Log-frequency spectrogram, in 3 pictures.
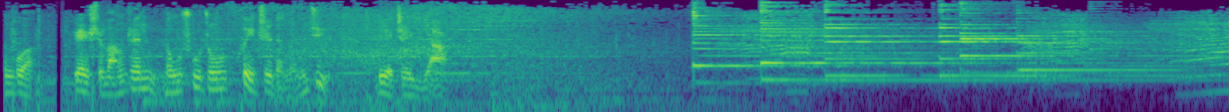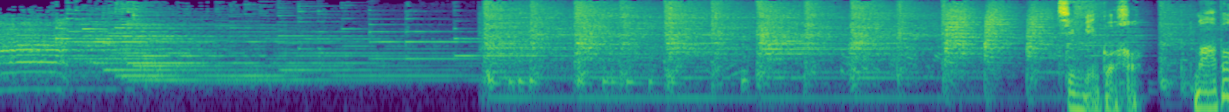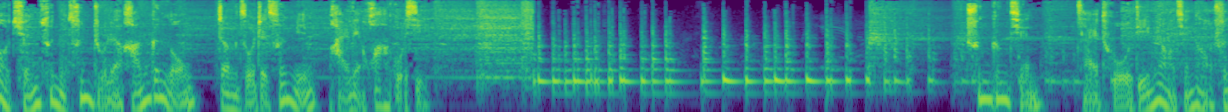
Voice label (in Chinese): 男, 纪录片; CCTV13; 农耕春秋; 话说农桑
